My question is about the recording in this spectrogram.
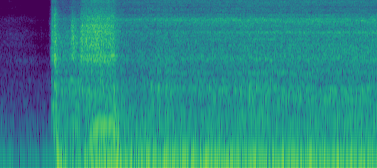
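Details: Engine that would only start with a jumper wire powering the ignition coil: the starter spins briefly, it catches within half a second and settles into a steady idle once the coil gets full voltage. Weak spark traced to the coil supply.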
